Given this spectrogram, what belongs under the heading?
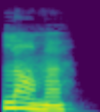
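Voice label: "lama", British English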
